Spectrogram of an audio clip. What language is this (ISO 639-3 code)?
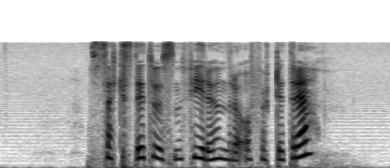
nor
